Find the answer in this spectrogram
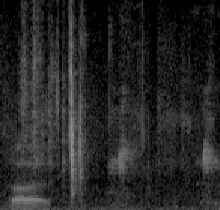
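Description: A pause between a man's words: a brief fragment of his voice, then a few sharp clicks and taps, the loudest about a third of the way in.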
